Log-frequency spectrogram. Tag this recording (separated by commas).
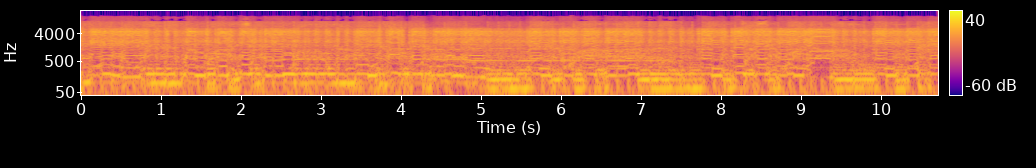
Musical instrument, Guitar, Plucked string instrument, Music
